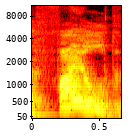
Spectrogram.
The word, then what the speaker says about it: Fylde: That is how you say it. It's not Fylde, it's Fylde, isn't it?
